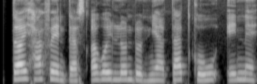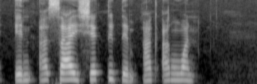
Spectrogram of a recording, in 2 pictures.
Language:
Kalenjin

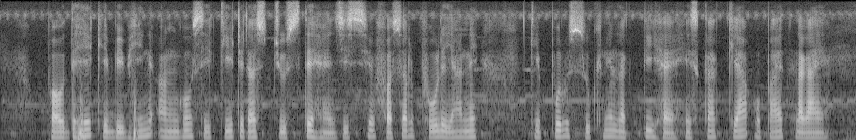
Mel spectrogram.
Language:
Magahi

